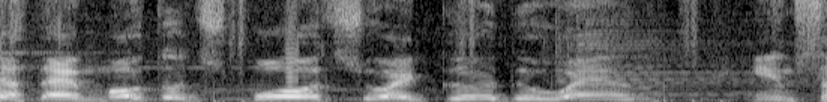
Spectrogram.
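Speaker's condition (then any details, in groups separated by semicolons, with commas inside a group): Cerebral palsy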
